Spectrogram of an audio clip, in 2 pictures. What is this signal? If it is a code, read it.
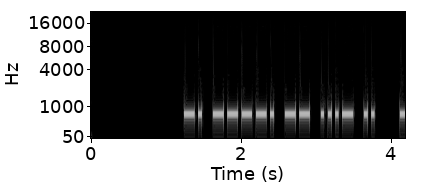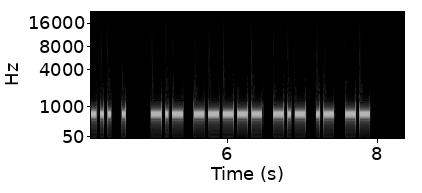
Morse code, heard as a keyed tone, about 25 wpm, 700 Hz. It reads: N9MVI DE K0KAM
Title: USA Callsign DE Callsign - 5 Characters - 25wpm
